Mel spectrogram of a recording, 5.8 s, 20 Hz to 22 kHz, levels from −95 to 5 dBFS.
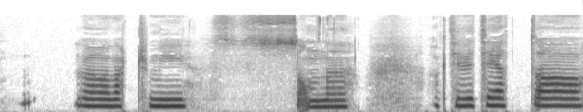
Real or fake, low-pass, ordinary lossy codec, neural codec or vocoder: real; 19.8 kHz; AAC, 32 kbps; none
